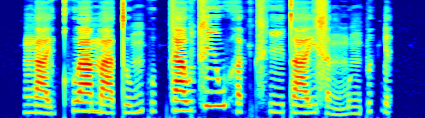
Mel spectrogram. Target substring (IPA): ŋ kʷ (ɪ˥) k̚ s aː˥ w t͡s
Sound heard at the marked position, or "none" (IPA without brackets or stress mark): ɪ˧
